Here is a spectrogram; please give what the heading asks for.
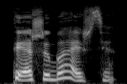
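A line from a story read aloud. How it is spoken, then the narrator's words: Laughing. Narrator (Russian): Эмерин засмеялась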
